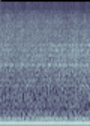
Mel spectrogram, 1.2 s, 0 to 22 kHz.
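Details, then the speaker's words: 1985 Toyota Celica 22RE after a new fuel pump, fuel tank cleaning and purged fuel lines: deep, steady, even idle with no stumbles or surging, already idling much better. A fan clutch replacement is pending. "It's already idling better. Yeah, way better than you can hear."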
